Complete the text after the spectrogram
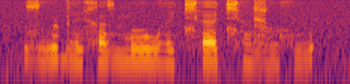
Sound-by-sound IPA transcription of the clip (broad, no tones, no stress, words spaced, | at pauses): zṳy̯ɖɛ̤i̯xœz muwə̤i̯ t͡ɕʰɛt͡ɕʰɛ̤ʐo̤xṳ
